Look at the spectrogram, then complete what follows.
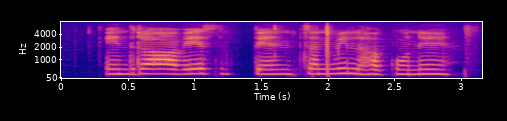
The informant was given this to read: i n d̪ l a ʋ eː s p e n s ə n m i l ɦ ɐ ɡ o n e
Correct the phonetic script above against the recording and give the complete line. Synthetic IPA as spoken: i n d̪ ɾ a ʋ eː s p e n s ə n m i l ɦ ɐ k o n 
